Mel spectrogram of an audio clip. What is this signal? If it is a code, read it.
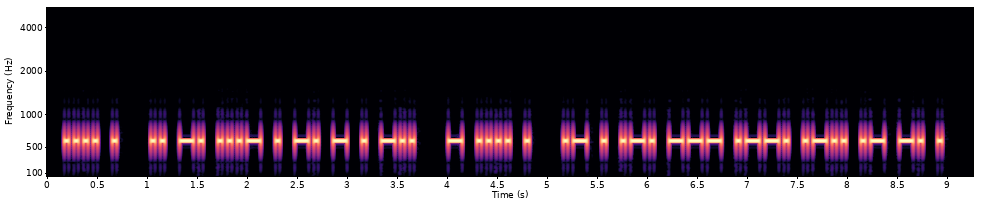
Morse code, heard as a keyed tone, about 25 wpm, 600 Hz. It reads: HE INVENTED THE AEROPLANE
